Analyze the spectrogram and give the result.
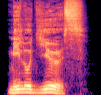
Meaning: melodious
- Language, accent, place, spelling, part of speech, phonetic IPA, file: German, Germany, Berlin, melodiös, adjective, [meloˈdi̯øːs], De-melodiös.ogg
